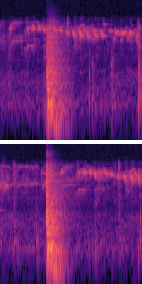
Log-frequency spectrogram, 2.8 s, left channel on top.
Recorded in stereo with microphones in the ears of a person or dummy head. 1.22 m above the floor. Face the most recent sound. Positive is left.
turn(degrees=-70)  # may be behind; listen again after turning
